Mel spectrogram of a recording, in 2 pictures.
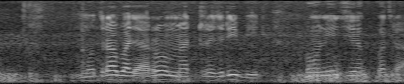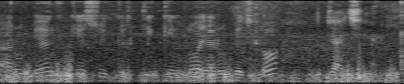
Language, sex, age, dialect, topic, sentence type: Maithili, male, 46-50, Angika, banking, statement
